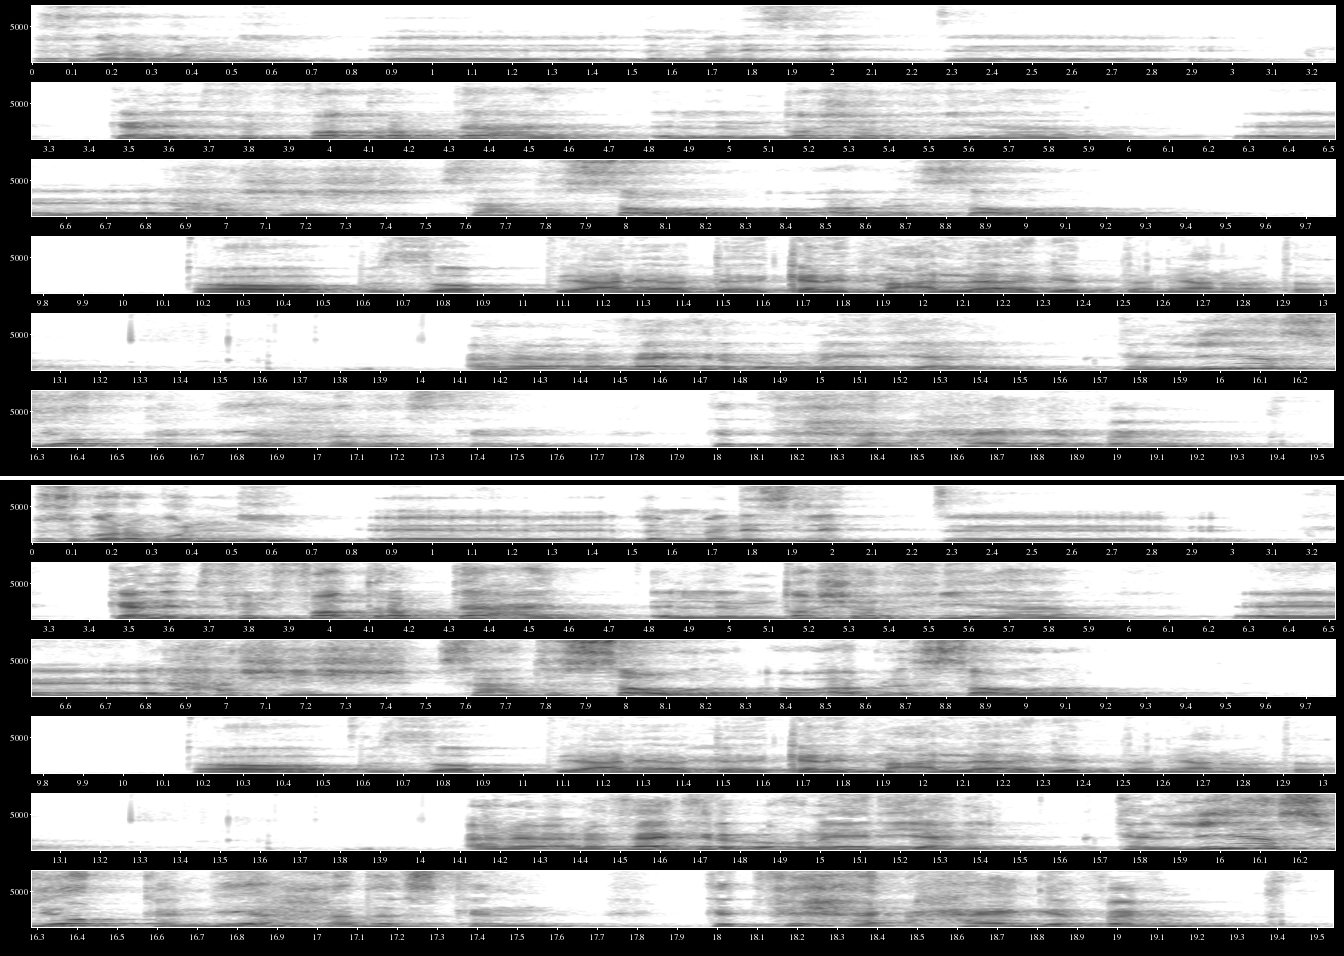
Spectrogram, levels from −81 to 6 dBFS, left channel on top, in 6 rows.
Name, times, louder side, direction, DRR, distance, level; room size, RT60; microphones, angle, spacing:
voice 1, 0.0-3.0 3.4-6.0 6.3-9.2 11.4-11.6 14.1-15.5 15.7-17.7 18.0-19.4, right 5 dB, 80° right, 0.7 m, -30 dB
voice 2, 10.2-13.0, left 2 dB, 10° left, 0.4 m, -26 dB
12.5 x 7.0 x 5.8 m
head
